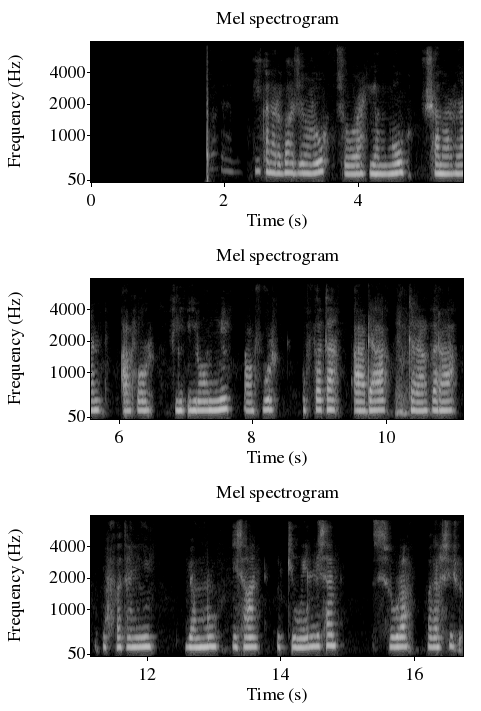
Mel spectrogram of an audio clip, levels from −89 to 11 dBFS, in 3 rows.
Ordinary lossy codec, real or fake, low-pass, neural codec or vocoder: AAC, 32 kbps; fake; 7.2 kHz; codec, 24 kHz, 3 kbps, HILCodec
